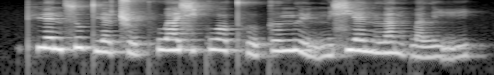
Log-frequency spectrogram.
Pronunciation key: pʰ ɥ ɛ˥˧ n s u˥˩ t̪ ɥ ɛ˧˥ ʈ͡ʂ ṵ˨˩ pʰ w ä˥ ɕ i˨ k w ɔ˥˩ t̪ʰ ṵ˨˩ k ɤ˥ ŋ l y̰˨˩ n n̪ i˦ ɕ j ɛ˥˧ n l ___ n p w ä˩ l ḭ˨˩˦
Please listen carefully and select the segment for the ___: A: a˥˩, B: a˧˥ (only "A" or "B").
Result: A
